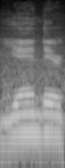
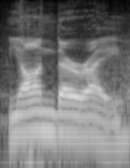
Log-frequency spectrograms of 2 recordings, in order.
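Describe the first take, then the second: First: The word ends with a 'deer' sound. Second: The word ends with a 'deh-ray' sound. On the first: The speaker calls it wrong. "I mispronounced that big time" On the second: The speaker calls it right. "it's Yandere"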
